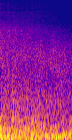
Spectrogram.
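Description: A Fire Nova totem explosion in World of Warcraft: a brief, dense burst of broadband rumble and crackle, loud and close, lasting under a second.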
